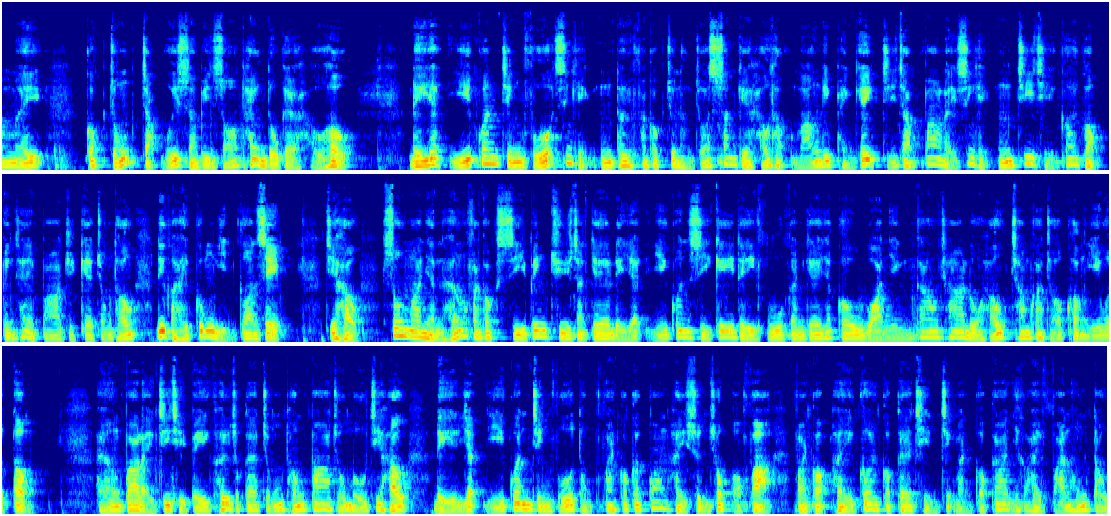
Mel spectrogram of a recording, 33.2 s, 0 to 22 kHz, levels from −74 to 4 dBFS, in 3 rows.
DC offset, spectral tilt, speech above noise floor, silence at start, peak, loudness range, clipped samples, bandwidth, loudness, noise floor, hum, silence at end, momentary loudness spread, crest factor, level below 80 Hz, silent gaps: under 0.1%; -5.5 dB/octave; 23 dB; 0 s; -6 dBFS; 3 LU; under 0.1%; 16.5 kHz; -25 LUFS; -48 dBFS; none; 0 s; 8 LU; 20 dB; -48 dBFS; none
